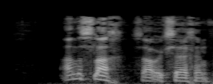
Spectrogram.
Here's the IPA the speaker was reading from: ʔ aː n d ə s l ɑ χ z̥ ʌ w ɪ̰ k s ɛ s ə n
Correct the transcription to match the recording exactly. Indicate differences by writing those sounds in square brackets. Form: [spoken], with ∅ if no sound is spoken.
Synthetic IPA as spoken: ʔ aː n d ə s l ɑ χ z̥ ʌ w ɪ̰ k s ɛ [χ] ə n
